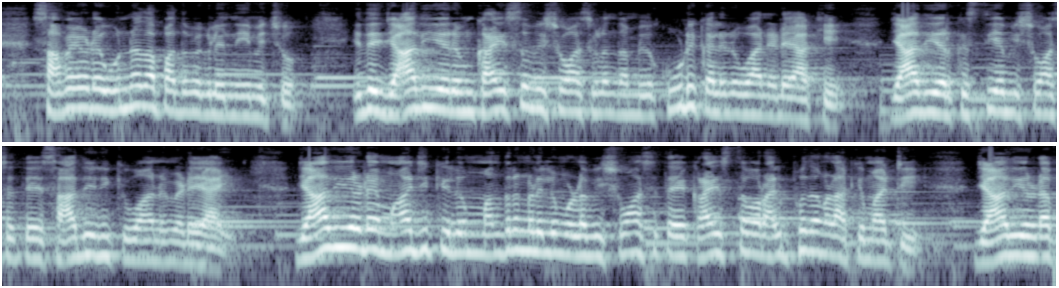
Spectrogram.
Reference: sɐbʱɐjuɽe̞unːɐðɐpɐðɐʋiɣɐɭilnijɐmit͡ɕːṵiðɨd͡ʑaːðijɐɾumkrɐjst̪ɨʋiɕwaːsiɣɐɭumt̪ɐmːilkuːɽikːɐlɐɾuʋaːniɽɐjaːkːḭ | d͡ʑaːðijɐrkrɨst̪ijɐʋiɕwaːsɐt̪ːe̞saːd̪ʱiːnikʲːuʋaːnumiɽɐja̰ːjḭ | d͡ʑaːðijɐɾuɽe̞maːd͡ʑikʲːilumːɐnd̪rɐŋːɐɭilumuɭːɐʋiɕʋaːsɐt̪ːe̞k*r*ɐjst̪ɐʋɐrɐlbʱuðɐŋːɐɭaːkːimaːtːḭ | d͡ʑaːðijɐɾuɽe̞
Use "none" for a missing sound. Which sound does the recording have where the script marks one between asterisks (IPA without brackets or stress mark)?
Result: r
